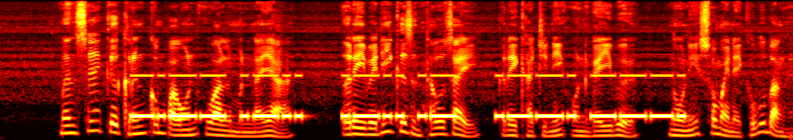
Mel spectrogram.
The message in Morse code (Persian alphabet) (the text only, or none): ظل لا پچ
